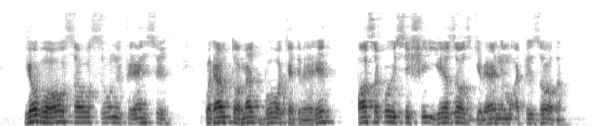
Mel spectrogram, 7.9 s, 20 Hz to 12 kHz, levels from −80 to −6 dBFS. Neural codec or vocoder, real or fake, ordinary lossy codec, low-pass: none; real; MP3, 32 kbps; 10.8 kHz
